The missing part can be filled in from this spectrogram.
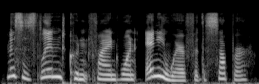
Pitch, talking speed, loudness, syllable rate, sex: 260 Hz, 210 wpm, -18 LUFS, 6.5 syllables/s, female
